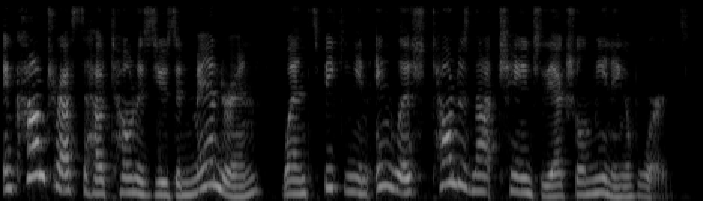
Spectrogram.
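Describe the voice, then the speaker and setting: Young woman presenting, lively pitch, dull sound. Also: brisk. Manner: explanatory, steady teaching delivery. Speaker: student presenter. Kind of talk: class presentation. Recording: dull lo-fi recording.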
